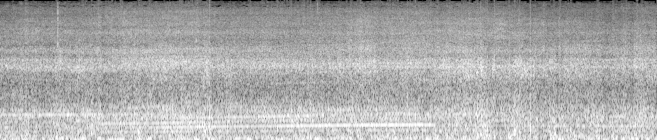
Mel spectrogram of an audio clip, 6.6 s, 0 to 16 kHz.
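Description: Honda CBR600RR's inline-four engine running at a steady cruise under heavy wind noise; its pitch climbs slowly for a few seconds as the bike gently accelerates, then holds.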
